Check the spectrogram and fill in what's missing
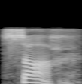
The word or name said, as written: saugh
